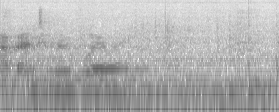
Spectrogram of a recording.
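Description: A woman speaks briefly into a microphone in a hall.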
